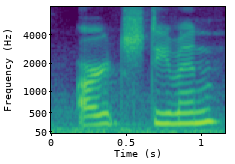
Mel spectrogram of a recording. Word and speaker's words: archdemon: I'm fairly sure the pronunciation is archdemon. Okay, thank you. Not arc.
